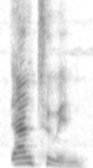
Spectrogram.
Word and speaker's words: Dantooine: And tell me how you pronounce. Is it Dantooine? Dantooine.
